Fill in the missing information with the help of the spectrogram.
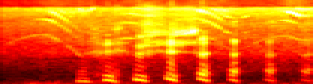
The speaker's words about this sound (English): Seriously? You're not liking my drilling? No. Put that thing away.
